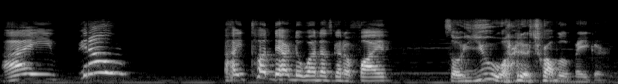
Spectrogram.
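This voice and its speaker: Animated, playful game streamer. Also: medium pitch, measured pace, faint music behind. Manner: playful, offhand reactions. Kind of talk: casual gaming commentary.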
